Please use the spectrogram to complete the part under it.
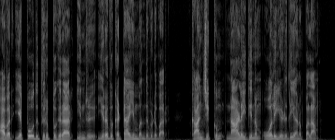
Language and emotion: Tamil, neutral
